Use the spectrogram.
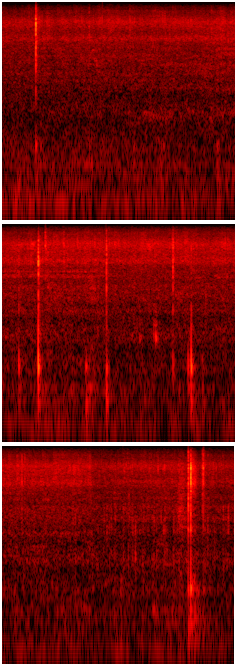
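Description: Fish curry with okra and potato simmers in a pot with a faint, steady bubbling patter. Scattered soft pops and ticks rise above it, and the sound stays quiet and close throughout.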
